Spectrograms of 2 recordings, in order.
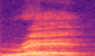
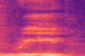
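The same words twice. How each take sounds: First: The vowel sounds like the word 'red'. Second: The vowel does not sound like 'red'. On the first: It is the past participle. "suena como eh, algo así como rojo, también como red" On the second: It is the present tense. "en presente es read"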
